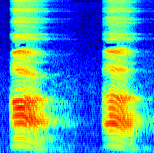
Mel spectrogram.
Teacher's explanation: कंठ से, कंठ से हमारा कंठ कंपन हो रहा है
